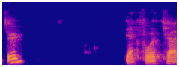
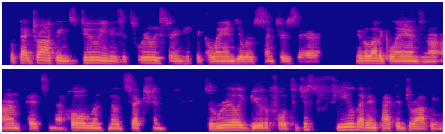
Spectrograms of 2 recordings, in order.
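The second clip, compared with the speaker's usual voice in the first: ordinary talk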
